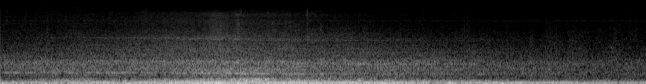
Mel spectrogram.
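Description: Low steady motor-vehicle engine rumble, swelling about two seconds in and easing off, with a faint whine that dips slightly in pitch.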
